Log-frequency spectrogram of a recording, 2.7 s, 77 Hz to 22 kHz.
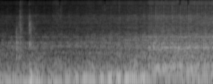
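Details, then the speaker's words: VW Gol 2005 flex-fuel engine running on gasoline, cold idle: low, weak, uneven wavering rumble with the engine shaking a lot; rough idle, and once warm the oil pressure light flickers heavily. "o ronco dele. Tá bem xoxo esse ronco dele. Motor tremendinho bastante. Na verdade não pode. Tá tremendo muito, né?"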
